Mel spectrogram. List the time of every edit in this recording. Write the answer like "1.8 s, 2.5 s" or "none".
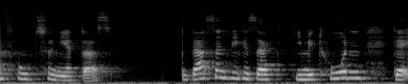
none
